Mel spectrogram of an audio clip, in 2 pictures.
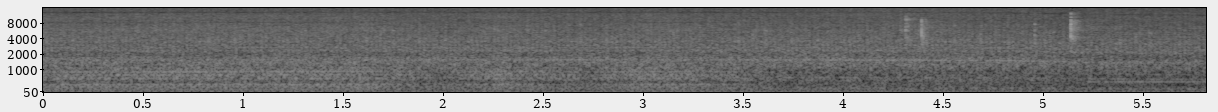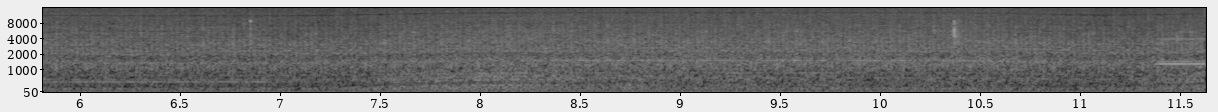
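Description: A wheel loader's diesel engine rumbles steadily and revs up and down.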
